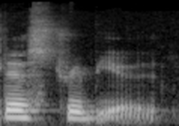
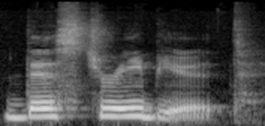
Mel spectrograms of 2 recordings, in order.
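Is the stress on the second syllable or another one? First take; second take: another; second. First: The stress is not on the second syllable. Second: The stress is on the second syllable. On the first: The speaker calls it wrong. "It's not distribute" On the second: The speaker calls it right. "the stress is on the second syllable"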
